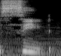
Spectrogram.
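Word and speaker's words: cede: को दोस्तों वो है सीड. सीड ये वो वाला सीड नहीं है जो बीज होता है, उसके स्पेलिंग भी अलग होते हैं. ये है सीड, C-E-D-E, सीड.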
